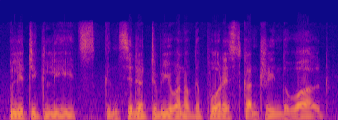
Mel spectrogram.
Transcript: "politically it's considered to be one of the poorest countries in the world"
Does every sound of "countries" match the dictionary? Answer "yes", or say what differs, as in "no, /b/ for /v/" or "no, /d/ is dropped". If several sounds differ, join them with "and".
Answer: no, /z/ is dropped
